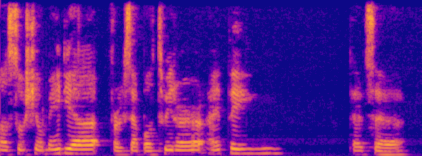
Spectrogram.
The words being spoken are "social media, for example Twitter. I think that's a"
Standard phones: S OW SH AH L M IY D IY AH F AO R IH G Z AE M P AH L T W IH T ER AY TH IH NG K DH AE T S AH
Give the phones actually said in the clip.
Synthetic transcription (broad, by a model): S OW SH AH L M IY D IY AH F AO R IH G Z AE M P AH L T W IH T ER AY TH IH NG K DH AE T S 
